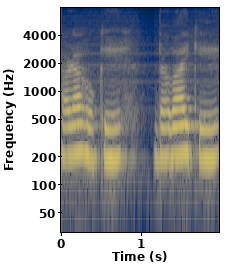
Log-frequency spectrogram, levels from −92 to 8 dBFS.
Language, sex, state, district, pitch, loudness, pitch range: Bhojpuri, female, Uttar Pradesh, Deoria, 205 Hz, -16 LUFS, 195-210 Hz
